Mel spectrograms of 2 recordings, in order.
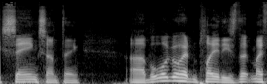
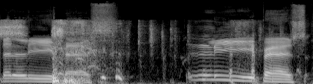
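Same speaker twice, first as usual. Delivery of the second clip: put-on old sci-fi announcer; 3 semitones higher, much slower than usual. Echoing the trailer title dramatically.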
